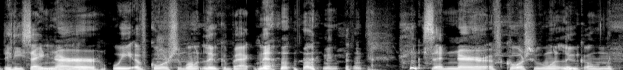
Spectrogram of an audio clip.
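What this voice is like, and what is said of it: Imitated Australian accent. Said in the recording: “his Australian accent”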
